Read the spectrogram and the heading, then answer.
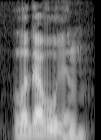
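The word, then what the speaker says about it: Lagavulin: Второе. Проще, чем кажется на первый взгляд, Лагавулин.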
